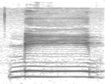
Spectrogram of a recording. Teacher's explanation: میم میم، دونوں ہونٹوں کے سوکھے حصے سے ادا ہوتا ہے. میم، گیلے حصے سے با ادا ہوا تھا، میم سوکھے حصے سے ادا ہوگا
